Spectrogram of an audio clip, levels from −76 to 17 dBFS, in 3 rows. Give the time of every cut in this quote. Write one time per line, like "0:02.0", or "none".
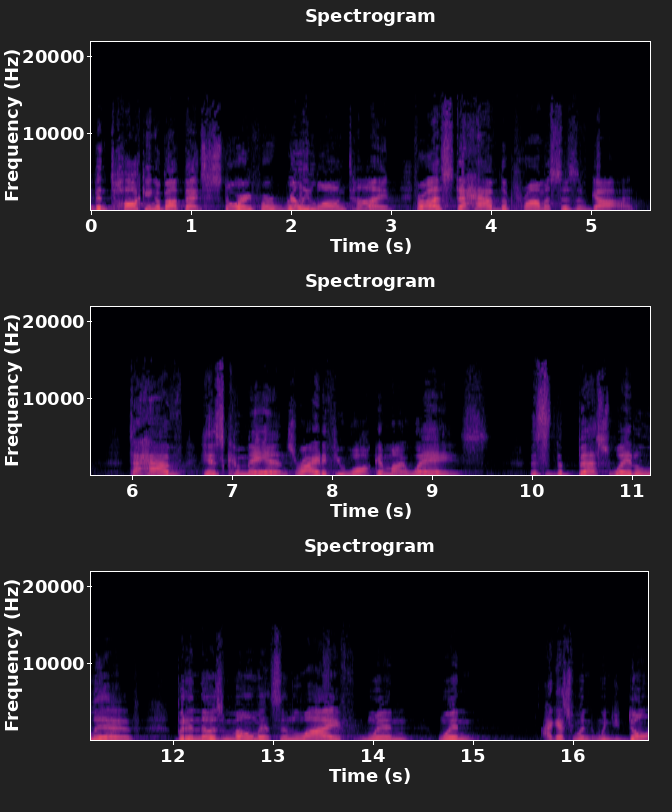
0:03.2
